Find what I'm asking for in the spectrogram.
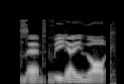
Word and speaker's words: звонок: Pronounced Zvonok.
